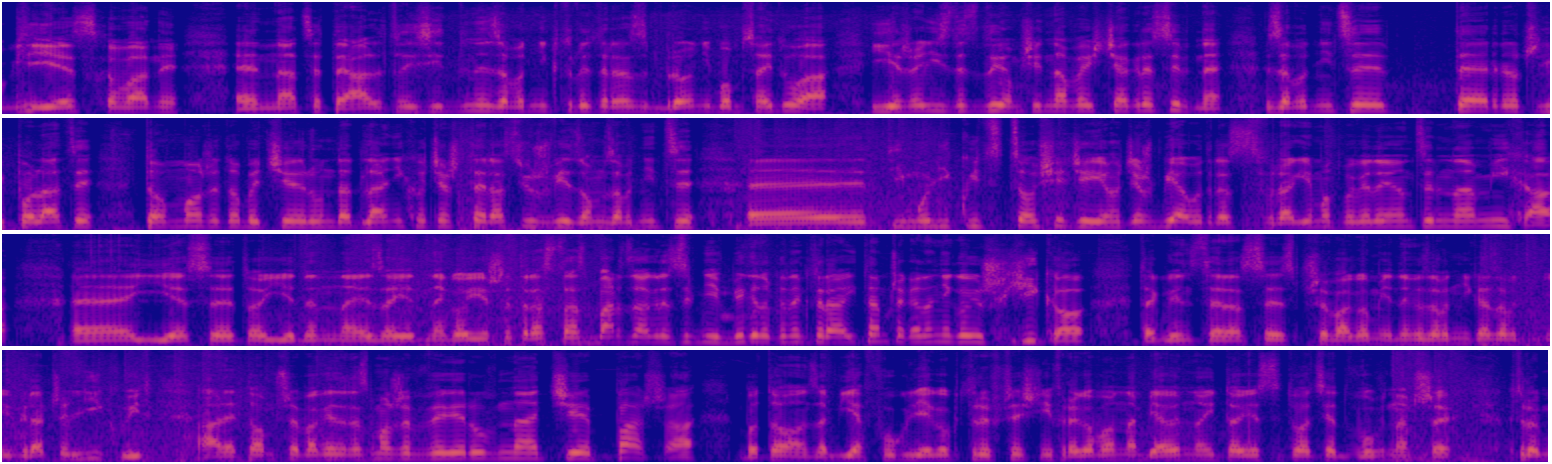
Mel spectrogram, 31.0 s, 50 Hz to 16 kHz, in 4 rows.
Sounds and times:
Speech: 0:00.0 - 0:30.9.

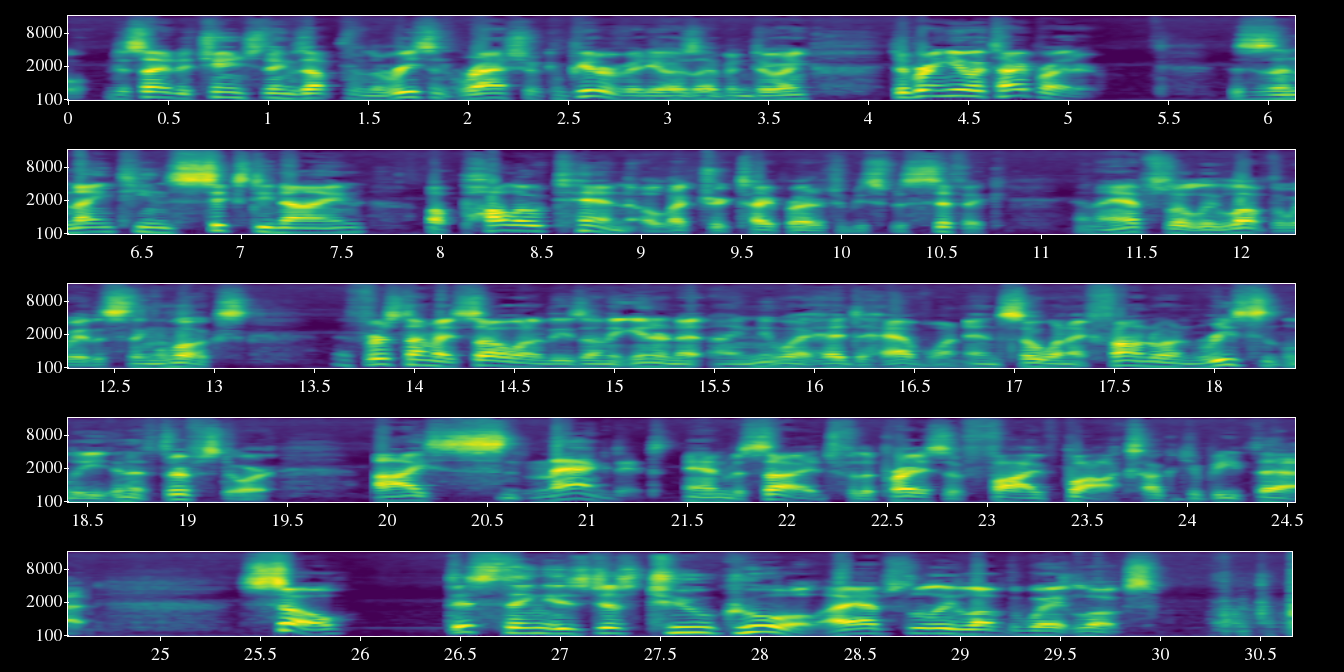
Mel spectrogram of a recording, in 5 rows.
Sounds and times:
Speech: 0:00.0 - 0:05.2, 0:05.8 - 0:24.7, 0:25.4 - 0:30.0.

